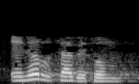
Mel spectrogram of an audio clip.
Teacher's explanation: ف فلو أننا وصلنا الكلام لكانت النون ساكنة بعدها راء ساكنة، فكسرت النون لالتقاء الساكنين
